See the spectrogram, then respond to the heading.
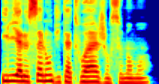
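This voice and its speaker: A woman's voice: medium pitch, a little fast, a little mellow, dry recording, close to an everyday voice. A woman playing a wife in a scripted textbook dialogue, suggesting outings in a light, conversational tone. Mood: chatty. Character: woman named Mariette planning an outing with her partner.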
